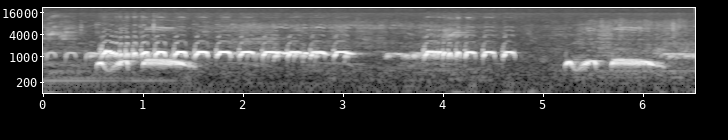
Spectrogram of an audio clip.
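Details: Vigorous song of a local zebra dove, praised for its loud, long, sweet voice: a low coo, then a long rapid series of staccato notes, a second series, and a final low rolling phrase.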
